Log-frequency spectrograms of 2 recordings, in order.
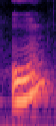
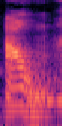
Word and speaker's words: Aum: in diesem Zeichen sieht man, dass das Om eigentlich aus drei Silben besteht. Also aus A, U und M. Also eigentlich ist es nicht Om, sondern Aum.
